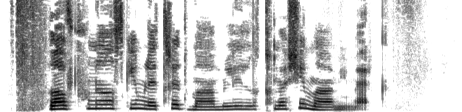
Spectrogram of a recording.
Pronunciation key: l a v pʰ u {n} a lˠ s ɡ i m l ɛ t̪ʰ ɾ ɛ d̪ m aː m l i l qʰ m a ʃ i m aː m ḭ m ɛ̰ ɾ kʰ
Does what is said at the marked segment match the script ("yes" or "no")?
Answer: yes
